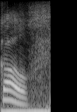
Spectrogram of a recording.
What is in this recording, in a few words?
"golf", English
